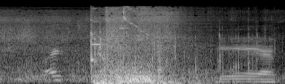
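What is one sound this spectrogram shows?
A fiery burst crackles and flares with a loud whoosh.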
